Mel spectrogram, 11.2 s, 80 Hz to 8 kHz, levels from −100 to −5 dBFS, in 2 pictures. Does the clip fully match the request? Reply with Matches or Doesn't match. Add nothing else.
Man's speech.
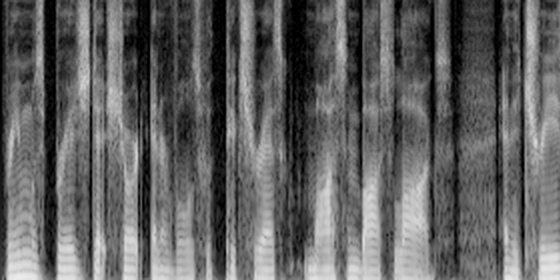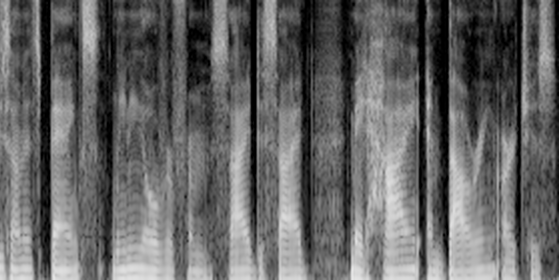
Matches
